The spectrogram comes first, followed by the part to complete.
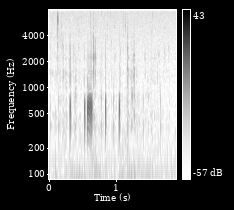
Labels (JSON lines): {"label": "biophony, knock croak", "recorder": "SoundTrap 300"}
